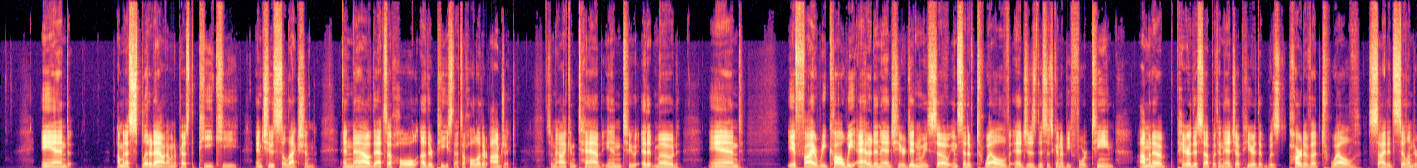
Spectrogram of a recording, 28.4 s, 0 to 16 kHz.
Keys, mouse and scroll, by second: 0.5 middle click, 4.1 p, 6.9 Tab, 7.9 right click, 8.3 middle click, 10.9 Tab, 10.9 middle click, 11.5 middle click, 13.2 z, 13.5-14.1 scroll up 2, 13.9 shift+middle click, 14.5-14.9 scroll down 2, 14.9 middle click, 17.3 middle click, 20.7 shift+middle click, 27.9 shift+middle click.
